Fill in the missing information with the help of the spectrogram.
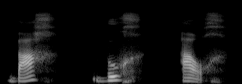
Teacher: it's a back sound made deep in your throat.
